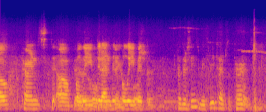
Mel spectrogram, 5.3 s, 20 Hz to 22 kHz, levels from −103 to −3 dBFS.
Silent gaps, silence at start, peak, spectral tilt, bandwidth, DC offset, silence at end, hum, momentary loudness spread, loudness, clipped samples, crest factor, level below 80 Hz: none; 0 s; -6 dBFS; -5 dB/octave; 8.6 kHz; under 0.1%; 0 s; none; 12 LU; -23 LUFS; under 0.1%; 16 dB; -62 dBFS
